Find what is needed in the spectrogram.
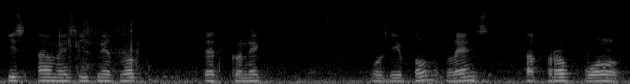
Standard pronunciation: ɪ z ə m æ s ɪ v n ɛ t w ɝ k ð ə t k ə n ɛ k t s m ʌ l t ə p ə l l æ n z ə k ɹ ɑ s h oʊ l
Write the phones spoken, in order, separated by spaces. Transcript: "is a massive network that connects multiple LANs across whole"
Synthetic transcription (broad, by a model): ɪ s ə m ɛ s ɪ f n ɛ t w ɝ k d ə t k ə n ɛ k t m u l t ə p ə l l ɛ n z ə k ɹ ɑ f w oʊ l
